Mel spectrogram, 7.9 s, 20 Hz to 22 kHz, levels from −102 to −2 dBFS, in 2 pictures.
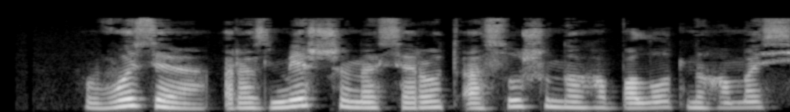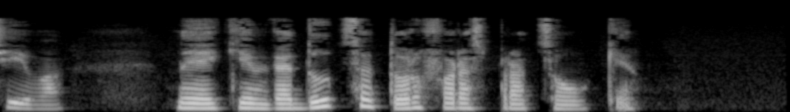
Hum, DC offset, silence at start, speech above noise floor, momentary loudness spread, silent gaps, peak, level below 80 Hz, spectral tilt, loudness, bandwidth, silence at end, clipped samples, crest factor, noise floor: none; under 0.1%; 0.45 s; 52 dB; 12 LU; none; -4 dBFS; -78 dBFS; -5 dB/octave; -26 LUFS; 11.5 kHz; 0.8 s; under 0.1%; 22 dB; -78 dBFS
